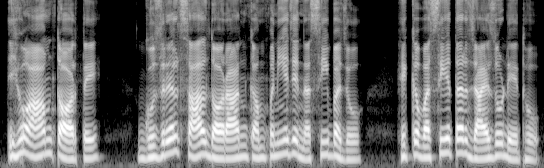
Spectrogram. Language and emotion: Sindhi, neutral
